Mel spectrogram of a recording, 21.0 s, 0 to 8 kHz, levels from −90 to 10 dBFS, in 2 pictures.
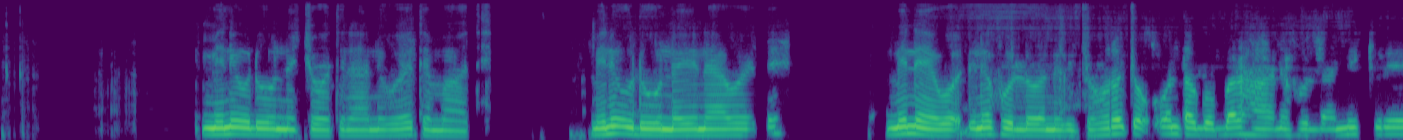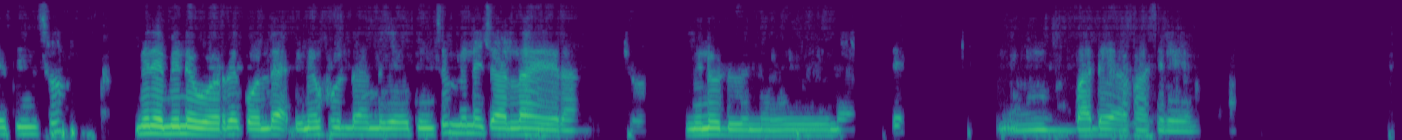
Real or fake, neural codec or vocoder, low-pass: real; none; 7.2 kHz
